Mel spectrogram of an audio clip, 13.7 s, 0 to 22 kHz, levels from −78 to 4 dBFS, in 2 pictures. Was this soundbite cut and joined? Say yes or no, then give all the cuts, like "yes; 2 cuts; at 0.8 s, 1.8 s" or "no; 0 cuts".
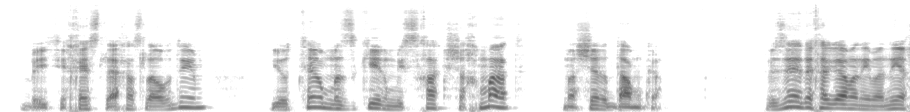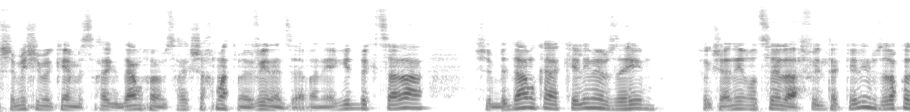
no; 0 cuts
